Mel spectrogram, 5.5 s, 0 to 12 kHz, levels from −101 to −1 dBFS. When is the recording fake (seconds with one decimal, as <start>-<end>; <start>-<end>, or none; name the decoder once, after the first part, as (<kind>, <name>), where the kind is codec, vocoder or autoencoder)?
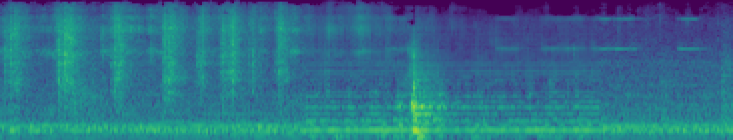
2.3-4.5 (vocoder, BigVGAN v2)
